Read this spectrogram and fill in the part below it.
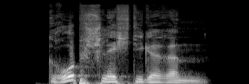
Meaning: strong dative masculine/neuter singular comparative degree of grobschlächtig
- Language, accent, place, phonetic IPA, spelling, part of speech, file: German, Germany, Berlin, [ˈɡʁoːpˌʃlɛçtɪɡəʁəm], grobschlächtigerem, adjective, De-grobschlächtigerem.ogg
